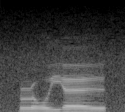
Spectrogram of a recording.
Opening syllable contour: high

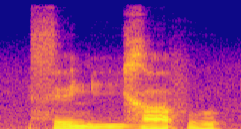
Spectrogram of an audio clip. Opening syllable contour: high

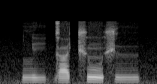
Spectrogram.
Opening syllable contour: low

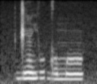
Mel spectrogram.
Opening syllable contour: high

